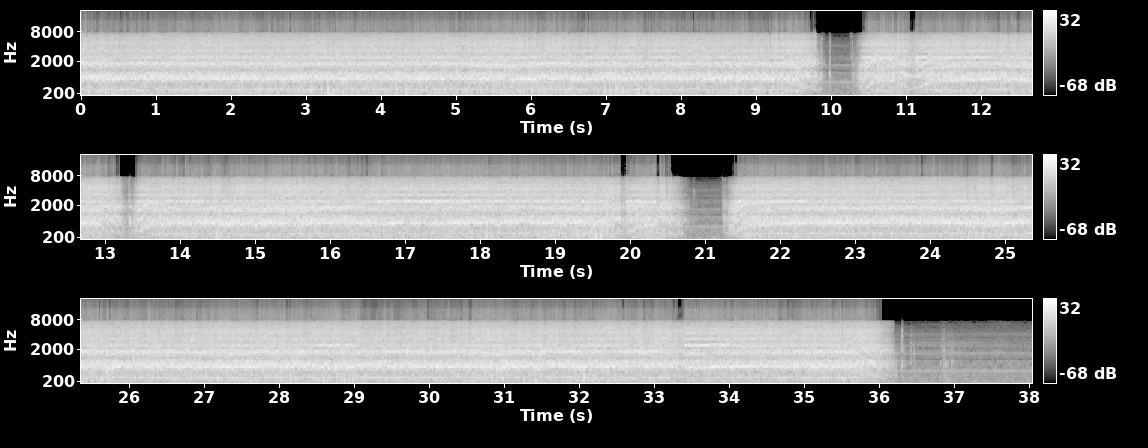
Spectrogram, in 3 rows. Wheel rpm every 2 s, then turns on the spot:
230, 230, 230, 230, 210, 110, 160, 210, 220, 220, 90, 230, 220, 230, 230, 230, 230, 220, 20.
36-38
